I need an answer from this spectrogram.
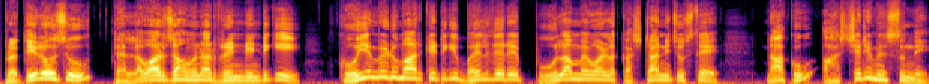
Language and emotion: Telugu, surprised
